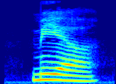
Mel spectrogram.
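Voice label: "Meer", German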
